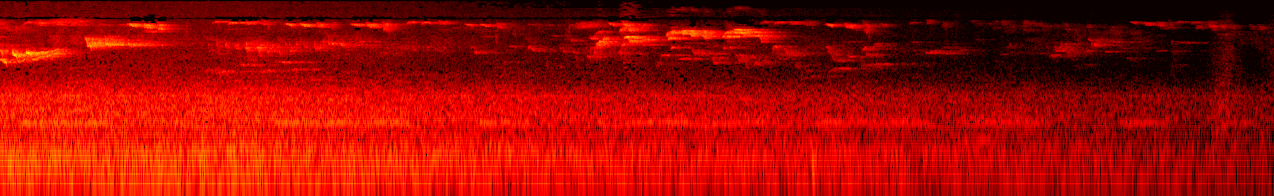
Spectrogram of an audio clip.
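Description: Faint birds chirping in short high calls and gliding notes, over a low steady hum. A second cluster of calls comes about six seconds in, then it all fades away towards the end.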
